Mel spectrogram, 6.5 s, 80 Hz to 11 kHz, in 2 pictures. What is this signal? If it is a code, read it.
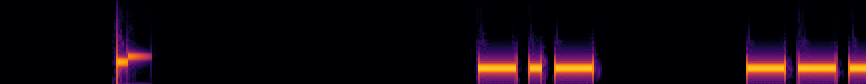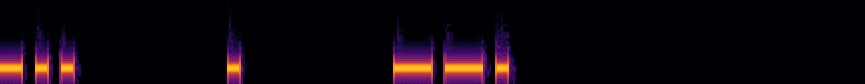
Morse code, heard as a keyed tone, about 25 wpm, spaced as for 12 wpm, 700 Hz. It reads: K8EG
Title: USA Call Signs - 4 Characters - 4x Character Spacing - 25wpm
